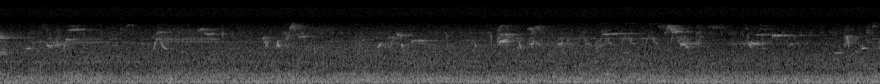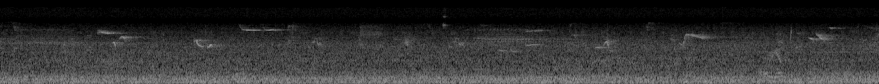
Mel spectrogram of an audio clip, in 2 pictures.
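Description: Small birds chirping repeatedly, in short calls scattered throughout, over a steady low background rumble of outdoor noise.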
